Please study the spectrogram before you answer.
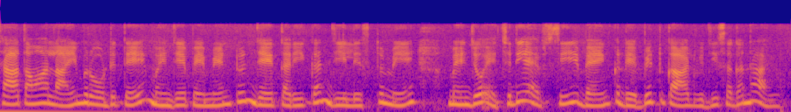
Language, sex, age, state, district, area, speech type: Sindhi, female, 45-60, Maharashtra, Pune, urban, read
